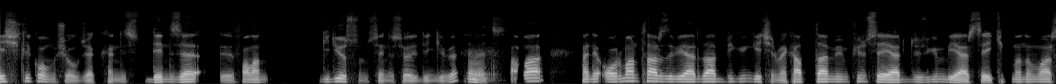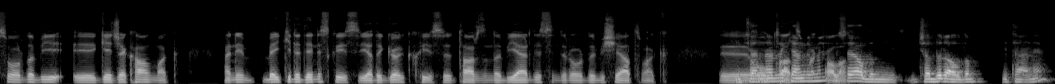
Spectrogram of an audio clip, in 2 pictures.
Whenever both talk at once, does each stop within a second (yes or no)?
no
